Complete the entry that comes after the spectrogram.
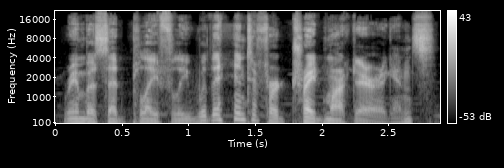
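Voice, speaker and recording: A man narrates a story in a fairly low voice. His delivery is scripted storybook reading, with light music playing behind him. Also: big pitch swings, fast talker.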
